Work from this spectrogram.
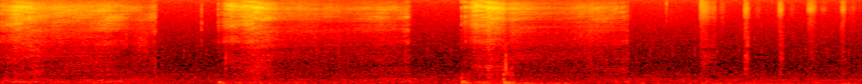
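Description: A thin, flat wooden stick held in the fingertips is dragged through a flat, solid, tray-filled layer of dry-looking, crumbly blue kinetic sand, drawing grooves and scratch lines. Soft, bright, hissing scrapes come in strokes separated by brief quieter pauses, with a few sharper scratches along the way and a low rumble underneath.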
